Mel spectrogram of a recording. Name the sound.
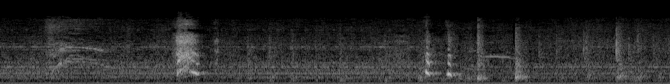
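cat meowing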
